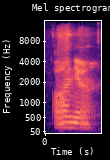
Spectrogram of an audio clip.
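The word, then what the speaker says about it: Аня: or anya it's uh for people who are talking english it's hard to pronounce anya uh because they have no soft as i call it uh soft vowels you know uh it's hard for them to pronounce like because they have um only they could say and they couldn't say anya but actually it's something like this anya it's my short name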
